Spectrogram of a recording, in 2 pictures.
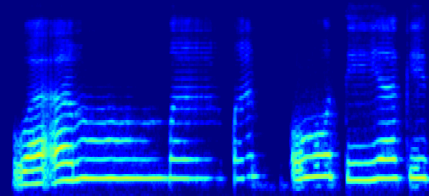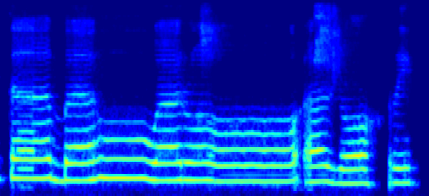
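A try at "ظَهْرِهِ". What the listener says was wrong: Nah, di zohrinya itu Umi jangan naik juga zohnya, tidak zohri. Cuma ditebalkan, jadi tidak dipanjangkan, tapi zohri. Zohri. Zohri. Jadi langsung disukunkan ke H-nya.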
